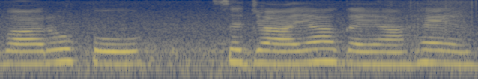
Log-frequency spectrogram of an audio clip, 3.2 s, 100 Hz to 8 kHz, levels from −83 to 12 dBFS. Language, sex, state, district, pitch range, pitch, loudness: Hindi, female, Haryana, Jhajjar, 230-250 Hz, 235 Hz, -14 LUFS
